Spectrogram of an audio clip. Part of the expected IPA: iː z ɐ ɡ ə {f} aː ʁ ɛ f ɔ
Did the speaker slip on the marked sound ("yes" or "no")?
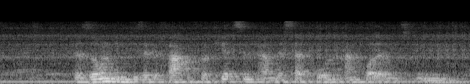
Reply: no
